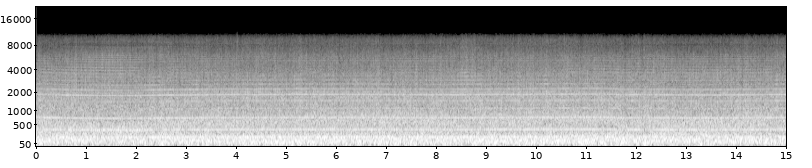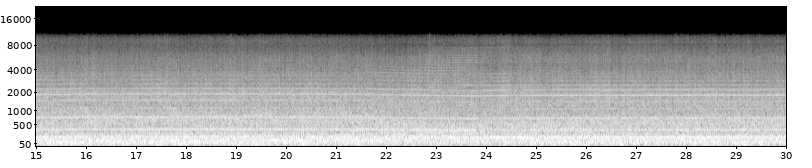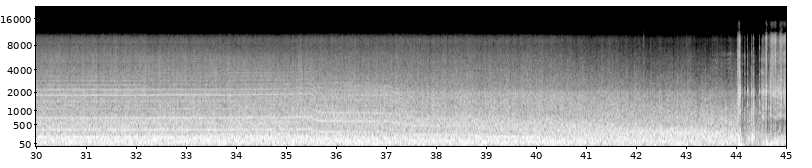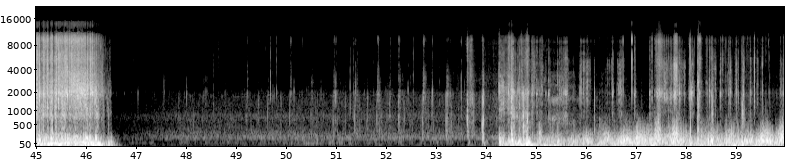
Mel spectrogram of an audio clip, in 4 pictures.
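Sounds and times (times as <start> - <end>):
electric motor whine: 0.0 - 38.3, 44.1 - 46.6
rushing air: 54.2 - 58.0.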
